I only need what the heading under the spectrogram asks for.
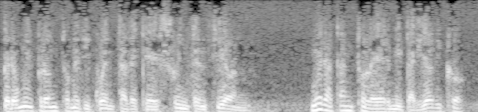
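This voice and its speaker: Low-voiced, melancholy Castilian storyteller. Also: male voice, expressive, darkish tone. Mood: melancholy, brooding. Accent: Castilian Spanish. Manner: measured, reflective, literary, courteous. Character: melancholy, reserved one-armed male guest narrating his tale. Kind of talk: Spanish radio mystery drama, first-person narration. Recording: noisy old radio drama recording.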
